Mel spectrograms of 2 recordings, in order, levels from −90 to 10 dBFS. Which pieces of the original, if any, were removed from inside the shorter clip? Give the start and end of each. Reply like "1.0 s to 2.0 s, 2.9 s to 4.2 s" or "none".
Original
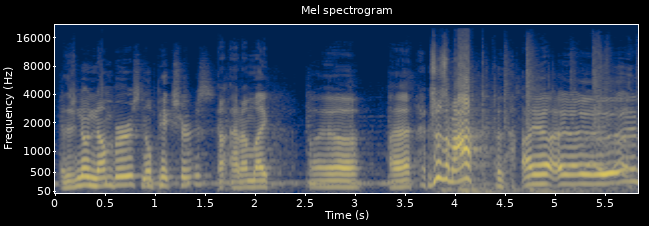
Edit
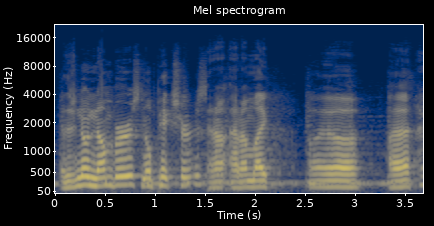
none

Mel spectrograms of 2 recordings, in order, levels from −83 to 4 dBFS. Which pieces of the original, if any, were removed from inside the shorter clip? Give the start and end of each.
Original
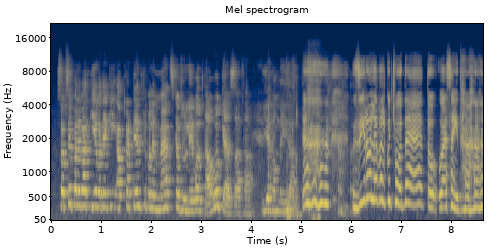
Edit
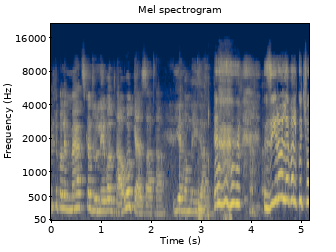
none

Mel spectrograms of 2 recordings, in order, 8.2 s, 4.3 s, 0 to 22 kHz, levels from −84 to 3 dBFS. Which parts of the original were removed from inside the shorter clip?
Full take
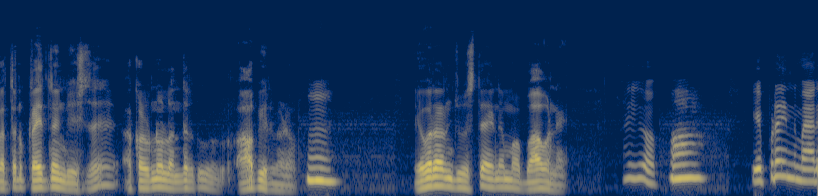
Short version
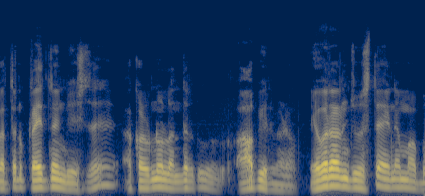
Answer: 2.9 s to 3.9 s

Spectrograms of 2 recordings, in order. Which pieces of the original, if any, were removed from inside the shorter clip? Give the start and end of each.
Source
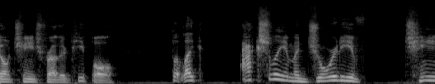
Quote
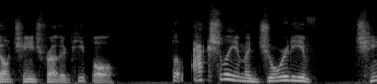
1.8 s to 2.3 s

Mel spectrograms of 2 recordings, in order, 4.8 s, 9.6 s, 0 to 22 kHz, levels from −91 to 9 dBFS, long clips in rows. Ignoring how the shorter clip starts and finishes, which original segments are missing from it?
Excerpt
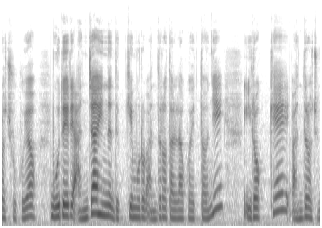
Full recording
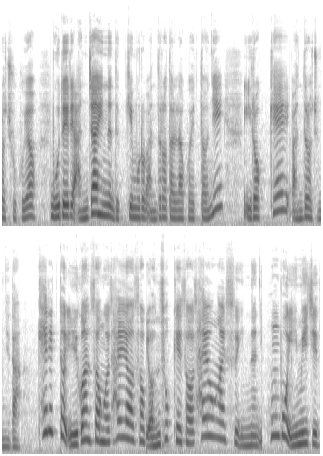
none

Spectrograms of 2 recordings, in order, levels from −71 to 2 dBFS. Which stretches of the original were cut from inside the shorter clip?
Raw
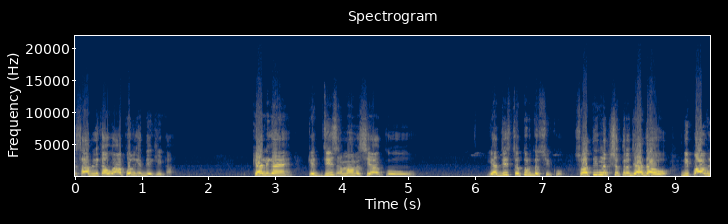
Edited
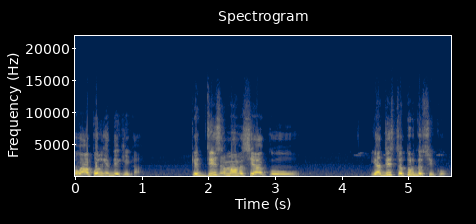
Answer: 2.1 s to 3.3 s

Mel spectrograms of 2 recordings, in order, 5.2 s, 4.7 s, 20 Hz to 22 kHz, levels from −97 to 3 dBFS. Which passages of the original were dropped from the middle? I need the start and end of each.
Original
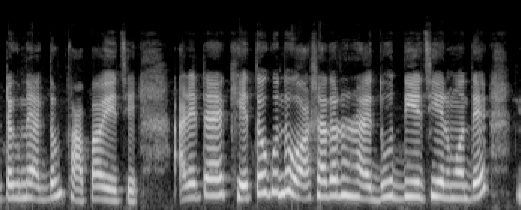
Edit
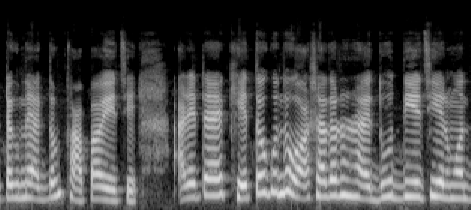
none

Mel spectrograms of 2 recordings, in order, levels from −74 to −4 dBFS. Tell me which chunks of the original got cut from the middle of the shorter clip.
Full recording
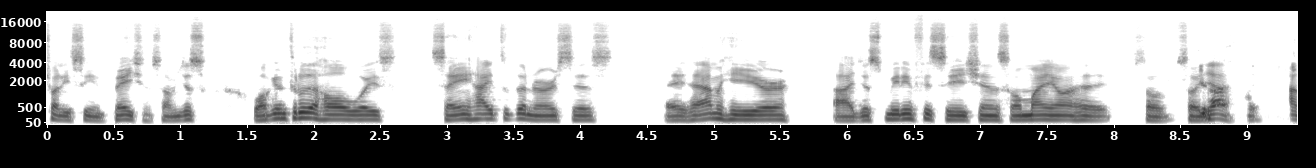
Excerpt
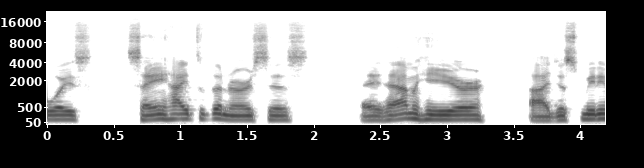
none

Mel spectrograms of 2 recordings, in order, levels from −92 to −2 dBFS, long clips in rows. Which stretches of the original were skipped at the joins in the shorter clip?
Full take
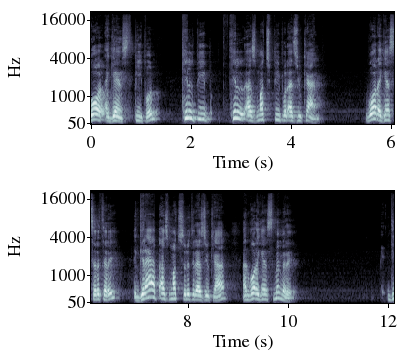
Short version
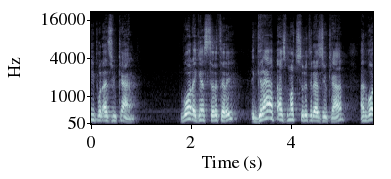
none

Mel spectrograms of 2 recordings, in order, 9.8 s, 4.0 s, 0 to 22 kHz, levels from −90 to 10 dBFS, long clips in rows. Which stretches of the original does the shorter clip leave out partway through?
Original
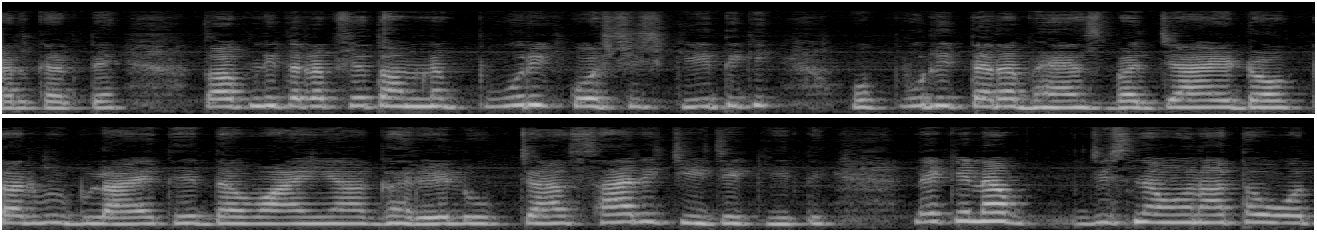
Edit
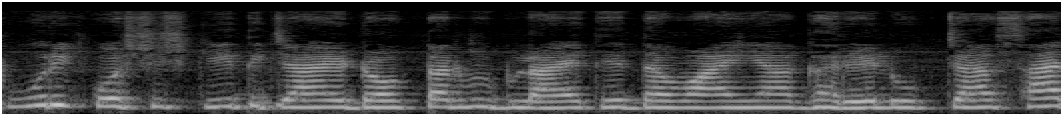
2.8 s to 4.3 s

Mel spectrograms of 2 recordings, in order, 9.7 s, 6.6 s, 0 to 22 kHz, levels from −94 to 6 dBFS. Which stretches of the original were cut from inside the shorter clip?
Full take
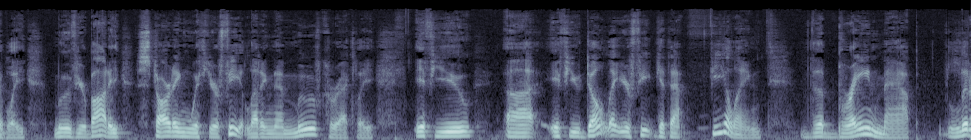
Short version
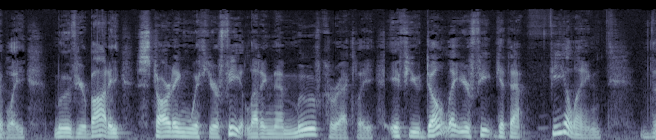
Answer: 3.8 s to 5.4 s

